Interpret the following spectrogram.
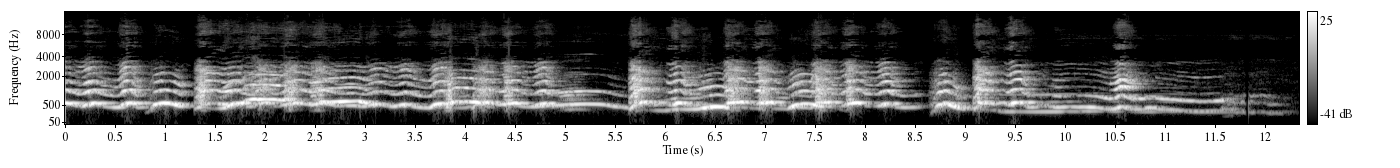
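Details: Two Siberian huskies in Shikoku, Japan, howl together in wavering, sliding, yodel-like voices, set off by a mobile phone ringtone; one reliably reacts to the ringtone, with a cat present.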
